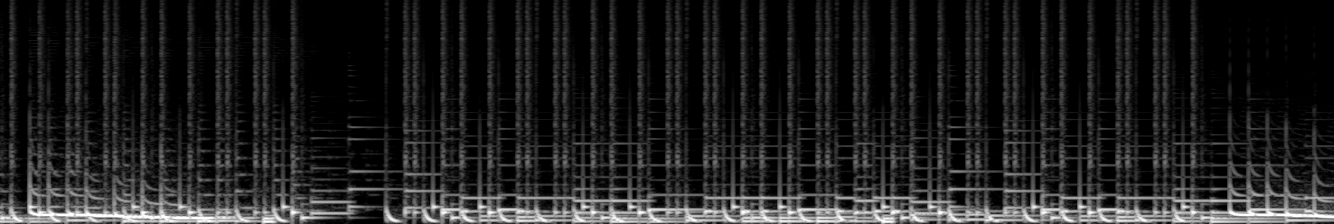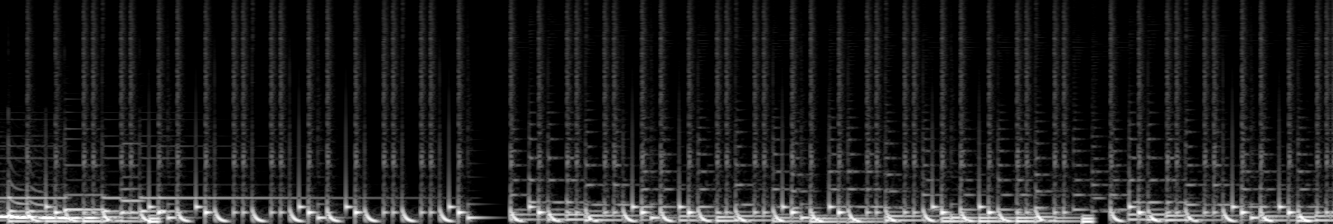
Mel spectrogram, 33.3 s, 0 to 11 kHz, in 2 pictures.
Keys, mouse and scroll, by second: 6.2 middle click, 6.7 middle click, 7.2 shift+z, 7.9 shift+z, 8.3-9.1 scroll up 1, 9.1 e, 11.7 e, 12.1 g, 15.0 f, 15.4 i, 17.0 Tab, 17.4 Tab, 18.0 alt+click, 18.6 s, 20.2 Tab, 20.4-20.7 scroll down 3, 20.7-21.2 middle drag, 21.2 scroll down 1, 21.6-23.9 shift+middle drag, 23.9-25.2 right drag, 25.2-26.1 middle drag, 26.1 KP_1, 27.0-27.3 scroll up 2, 27.3 shift+middle drag, 27.5-28.9 shift+middle drag, 28.9 Tab, 29.2 a, 29.5 shift+middle click, 30.4 Tab.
